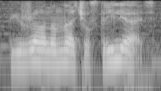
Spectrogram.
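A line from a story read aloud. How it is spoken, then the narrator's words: Groaning. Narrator (Russian): простонал швед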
